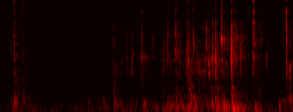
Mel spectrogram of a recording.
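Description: Chipboard die-cut pieces clicking and rustling against one another and a wooden tabletop as they are picked through by hand: a run of light, irregular clicks that grows busier after the first half second.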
